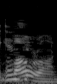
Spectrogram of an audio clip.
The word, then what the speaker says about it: bodhrán: Now, could you, I think the bodhrán, is that how you pronounce it? Is a very bodhrán, yeah.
